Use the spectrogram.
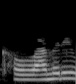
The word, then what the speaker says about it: calamity: The fire was a calamity with heavy damage. 네, 혹시 해석도? 이 화재는 큰 손상을 가져온 재앙이었다. 네, 맞습니다. 자, 여기 같은 경우는 여기에 강세가 있기 때문에 calamity라고 읽어요. 여기 같은 경우는 강세가 여기 있기 때문에 damage라고 하는 거.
